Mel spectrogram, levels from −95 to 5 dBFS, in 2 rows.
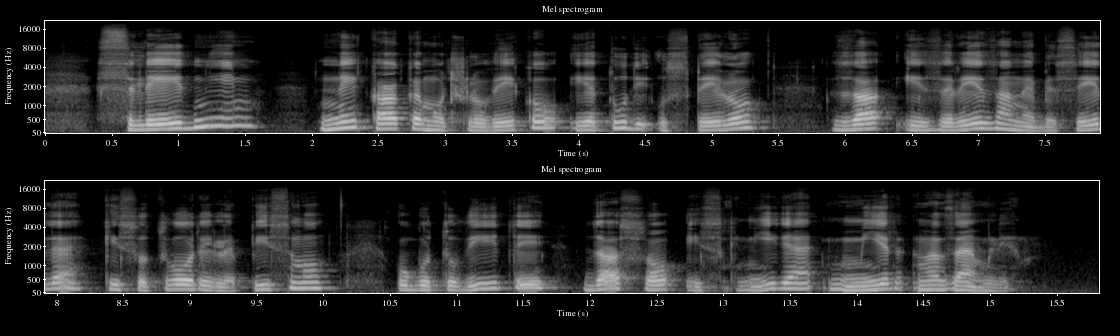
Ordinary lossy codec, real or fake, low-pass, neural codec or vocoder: none; real; 19.8 kHz; none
